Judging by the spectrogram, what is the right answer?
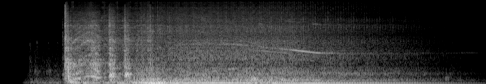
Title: Car Cranks - Won't Start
